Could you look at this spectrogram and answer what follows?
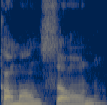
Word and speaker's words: commençons: It's still pronounced commençons. The cedilla under the C make it sound like an S.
